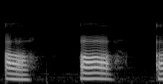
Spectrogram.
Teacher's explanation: आ स्वर जो है वह अर्ध विवृत स्वर है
